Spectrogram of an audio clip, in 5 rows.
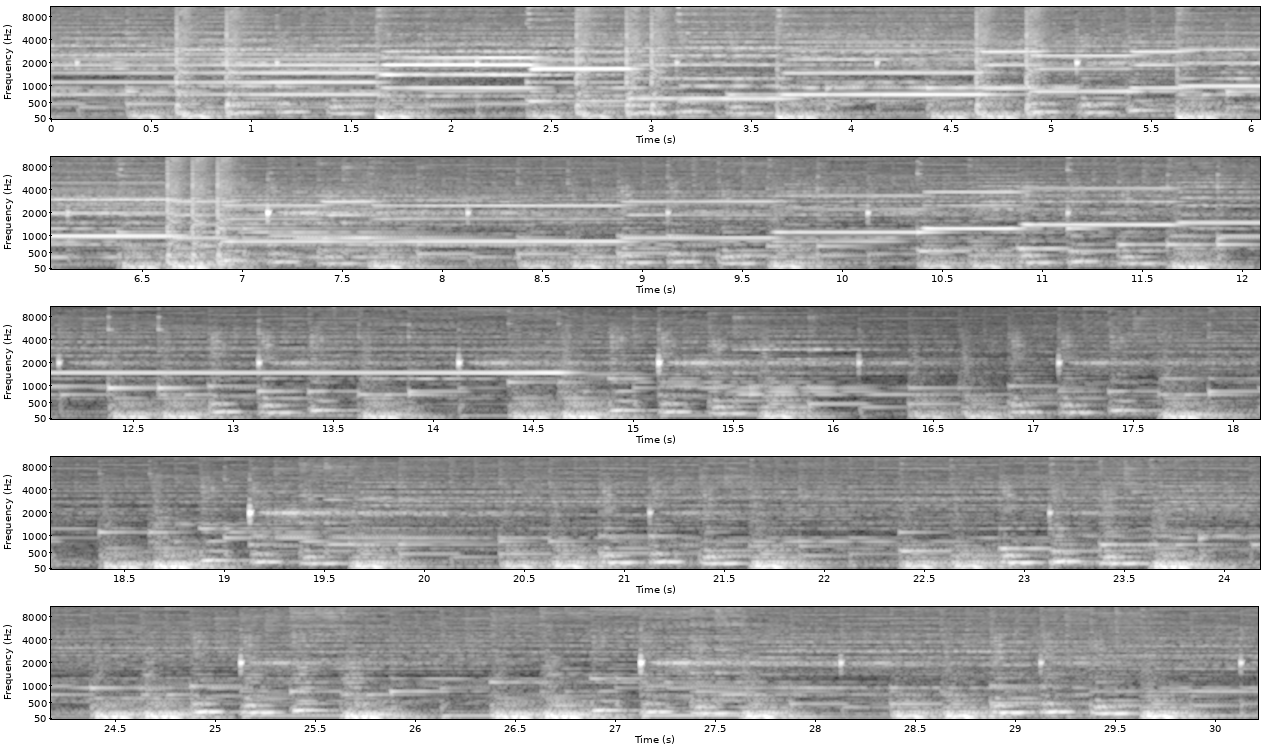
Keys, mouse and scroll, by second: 0.3 shift+click, 1.2 shift+click, 2.4 shift+click, 3.2 shift+click, 4.9 click, 6.5 shift+click, 7.6 shift+click, 8.2 shift+click, 8.9 shift+click, 10.3 shift+click, 11.2 shift+click, 12.2 shift+click, 13.2 shift+click, 14.6 click, 16.2 shift+click, 17.4 shift+click, 18.4 shift+click, 19.2 shift+click, 20.1 shift+click, 20.8 shift+click, 21.8 shift+click, 22.5 shift+click, 23.8 click, 25.4 shift+click, 26.4 shift+click, 27.2 shift+click, 29.3 s.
